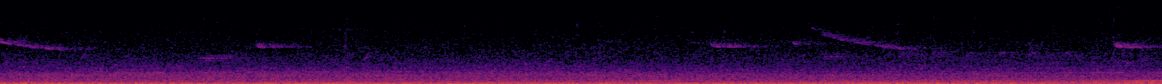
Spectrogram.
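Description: Steady low rumble, with a small bird calling now and then: short high chirps and two quick falling whistles, one at the start and one about four seconds in.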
